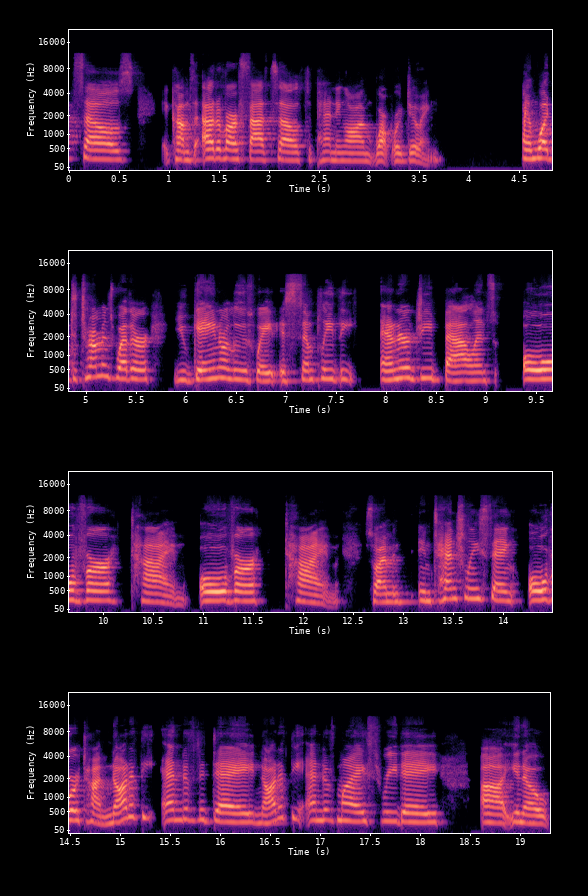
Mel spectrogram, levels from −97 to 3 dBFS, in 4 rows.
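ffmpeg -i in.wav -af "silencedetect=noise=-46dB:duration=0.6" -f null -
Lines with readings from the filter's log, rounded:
silence_start: 3.72
silence_end: 4.54 | silence_duration: 0.82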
